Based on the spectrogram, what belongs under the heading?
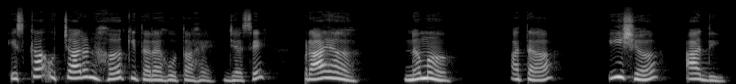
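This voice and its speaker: A woman teacher reading a grammar lesson aloud, spelling out example words one at a time in a slow, deliberate way. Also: a little high, a bit bright.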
